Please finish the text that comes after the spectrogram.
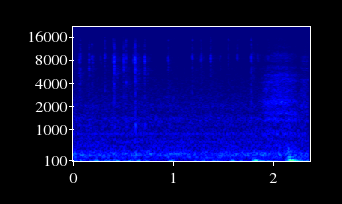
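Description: Keys on a computer keyboard clack in quick, uneven bursts at close range, with a short pause and a slightly harder cluster of strokes toward the end.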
